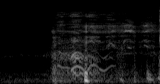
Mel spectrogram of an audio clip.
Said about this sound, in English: Had to sneeze there. Go ahead. Oh, my God. Bless you.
